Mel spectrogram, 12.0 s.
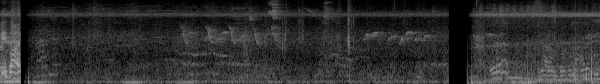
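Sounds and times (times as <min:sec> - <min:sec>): birds calling faintly: 0:00.0 - 0:12.0
high insect drone: 0:09.4 - 0:12.0.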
